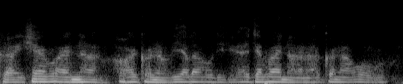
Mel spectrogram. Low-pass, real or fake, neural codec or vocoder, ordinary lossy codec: 10.8 kHz; fake; codec, 16 kHz in and 24 kHz out, 0.8 kbps, FocalCodec, streaming, 65536 codes; Opus, 16 kbps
